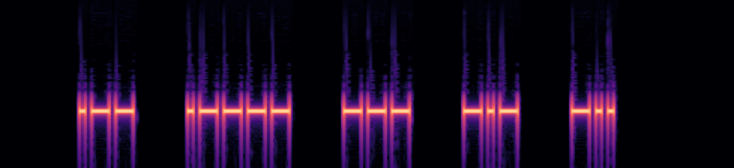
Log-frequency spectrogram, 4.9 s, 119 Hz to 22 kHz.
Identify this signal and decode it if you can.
Morse code, heard as a keyed tone, about 29 wpm, spaced as for 17 wpm, 700 Hz. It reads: W1OKD
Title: USA Call Signs - 5 Characters - 3x Character Spacing - 30wpm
